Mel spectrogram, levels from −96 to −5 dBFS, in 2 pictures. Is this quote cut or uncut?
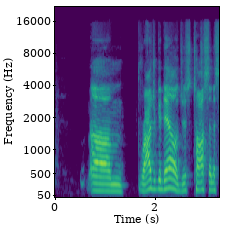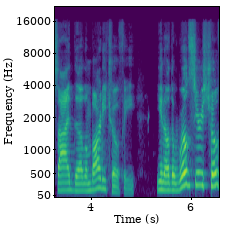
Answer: uncut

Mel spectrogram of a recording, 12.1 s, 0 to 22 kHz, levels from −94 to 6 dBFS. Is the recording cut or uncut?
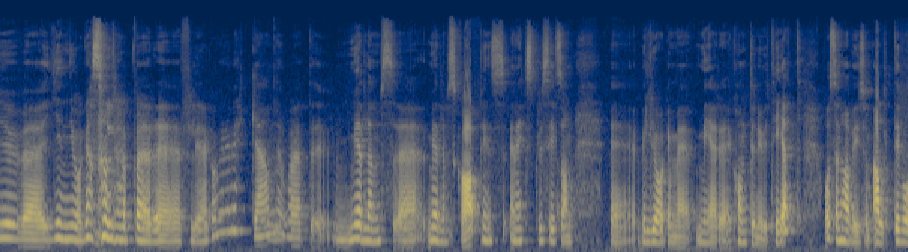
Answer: cut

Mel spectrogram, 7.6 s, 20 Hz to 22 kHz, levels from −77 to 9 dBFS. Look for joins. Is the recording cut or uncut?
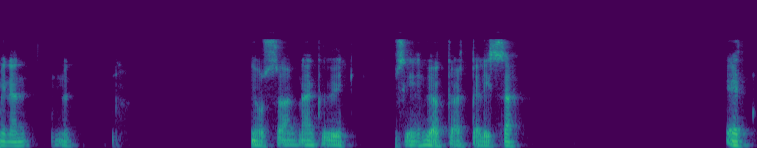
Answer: cut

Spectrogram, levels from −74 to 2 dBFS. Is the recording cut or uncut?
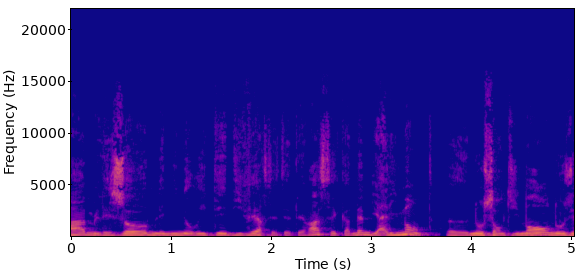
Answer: cut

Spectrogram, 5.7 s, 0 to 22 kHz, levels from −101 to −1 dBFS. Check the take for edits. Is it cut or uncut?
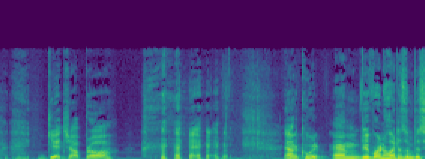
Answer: cut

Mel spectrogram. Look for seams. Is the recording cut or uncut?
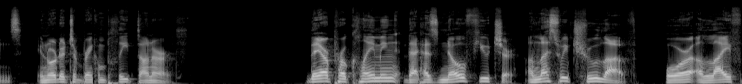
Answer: cut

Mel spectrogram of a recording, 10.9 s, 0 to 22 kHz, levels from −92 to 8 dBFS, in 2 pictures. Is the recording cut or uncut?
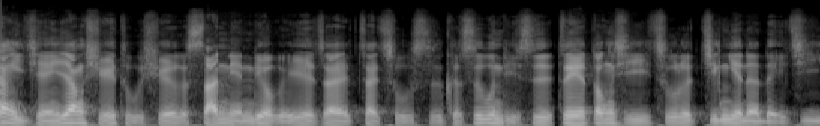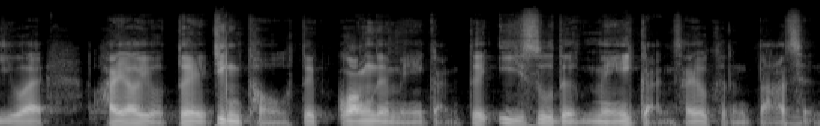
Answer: uncut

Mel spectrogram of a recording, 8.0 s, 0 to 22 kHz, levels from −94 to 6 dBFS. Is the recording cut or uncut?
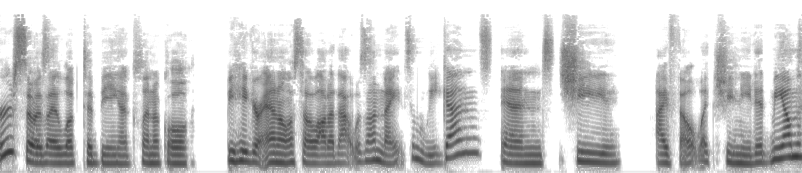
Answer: uncut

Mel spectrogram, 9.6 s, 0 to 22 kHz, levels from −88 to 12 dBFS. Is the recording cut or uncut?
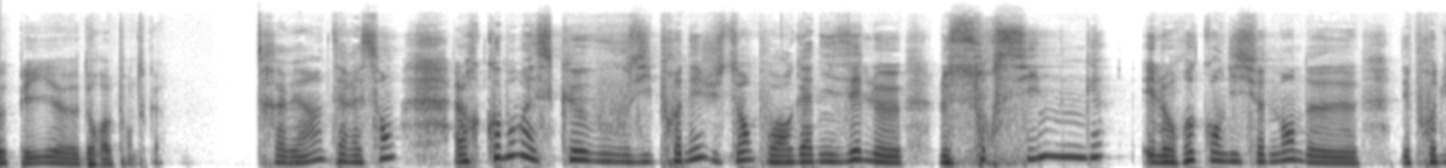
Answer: uncut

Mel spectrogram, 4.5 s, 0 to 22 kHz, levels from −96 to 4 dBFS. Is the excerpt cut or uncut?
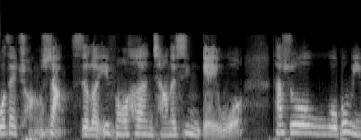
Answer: uncut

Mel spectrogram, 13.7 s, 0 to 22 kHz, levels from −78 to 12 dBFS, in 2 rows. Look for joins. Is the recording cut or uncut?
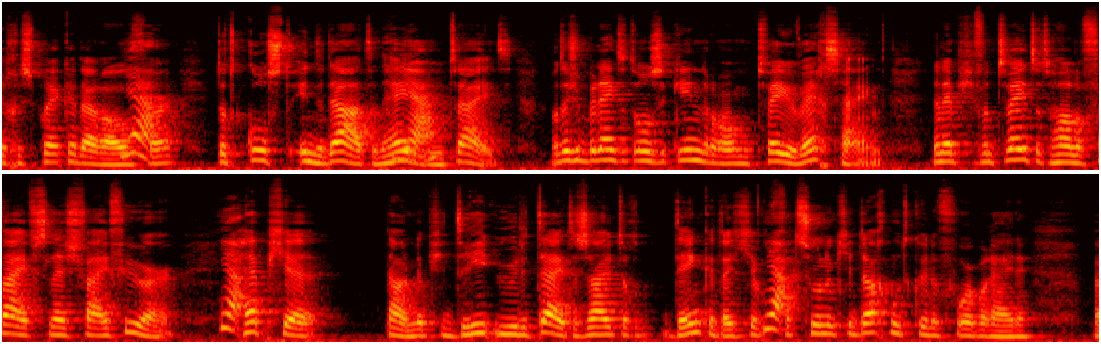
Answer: uncut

